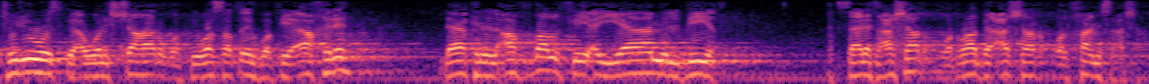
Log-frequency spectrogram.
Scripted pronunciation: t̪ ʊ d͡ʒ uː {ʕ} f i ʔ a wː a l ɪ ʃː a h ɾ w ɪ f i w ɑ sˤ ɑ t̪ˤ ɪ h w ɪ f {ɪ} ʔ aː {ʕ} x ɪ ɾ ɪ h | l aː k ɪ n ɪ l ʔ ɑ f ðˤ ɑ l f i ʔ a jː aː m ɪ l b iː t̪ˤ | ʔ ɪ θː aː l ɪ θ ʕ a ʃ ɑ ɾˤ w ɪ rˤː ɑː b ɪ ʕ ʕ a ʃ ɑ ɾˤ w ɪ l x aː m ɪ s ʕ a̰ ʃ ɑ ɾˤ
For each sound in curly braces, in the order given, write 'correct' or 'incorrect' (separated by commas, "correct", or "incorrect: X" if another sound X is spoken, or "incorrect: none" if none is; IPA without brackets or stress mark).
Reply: incorrect: z, incorrect: i, incorrect: none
